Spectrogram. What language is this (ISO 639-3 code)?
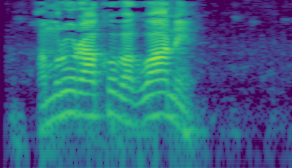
ggg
